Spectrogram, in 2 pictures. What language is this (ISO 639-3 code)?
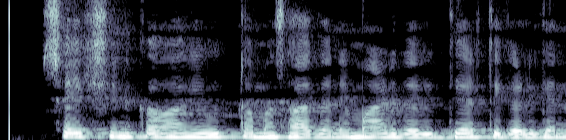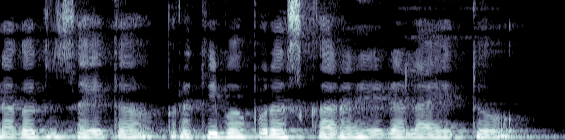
kan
